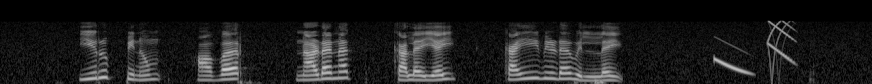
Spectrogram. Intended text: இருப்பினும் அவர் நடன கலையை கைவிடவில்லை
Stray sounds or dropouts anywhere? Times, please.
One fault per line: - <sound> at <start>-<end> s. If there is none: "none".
- chirp at 7.1-8.0 s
